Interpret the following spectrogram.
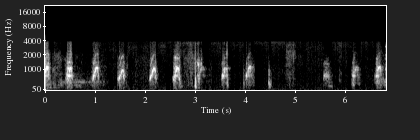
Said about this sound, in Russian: Ой, собака маленькая.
